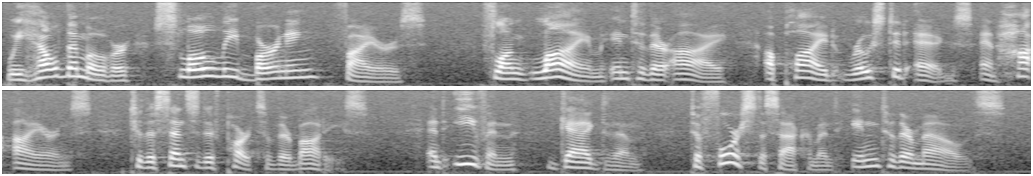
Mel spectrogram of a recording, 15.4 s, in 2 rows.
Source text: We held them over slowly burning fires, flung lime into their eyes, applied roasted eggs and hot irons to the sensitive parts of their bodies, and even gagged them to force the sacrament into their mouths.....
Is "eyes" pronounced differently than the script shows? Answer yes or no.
yes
